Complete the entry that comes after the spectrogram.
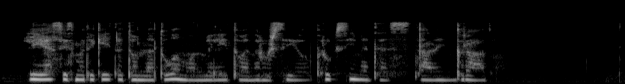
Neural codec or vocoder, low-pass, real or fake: none; 7.2 kHz; real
